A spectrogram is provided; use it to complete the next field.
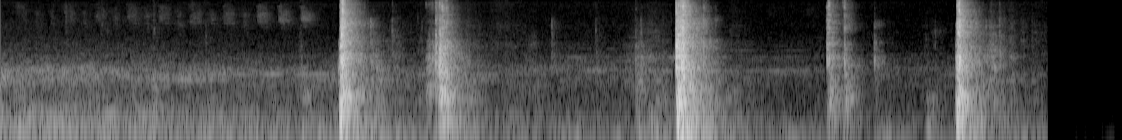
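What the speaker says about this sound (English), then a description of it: "Go ahead and close the door." An RV entry door fitted with a Latch It keyless latch lock is shut and worked, giving five sharp close thunks and clacks spaced about a second apart over a low background hum, ending in silence.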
